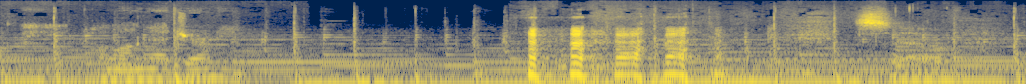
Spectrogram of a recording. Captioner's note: laughs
